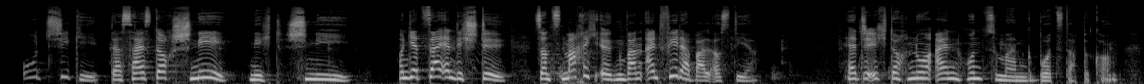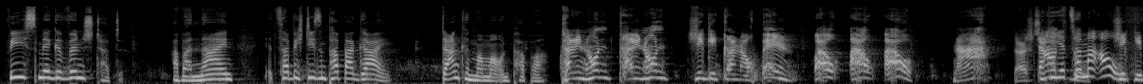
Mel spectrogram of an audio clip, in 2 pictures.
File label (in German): Hoerspiel Szene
